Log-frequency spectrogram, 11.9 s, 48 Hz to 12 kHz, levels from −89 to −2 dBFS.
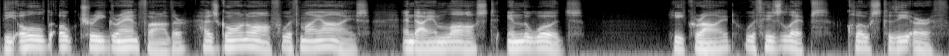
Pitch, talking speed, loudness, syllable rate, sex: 100 Hz, 135 wpm, -17 LUFS, 3.1 syllables/s, male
